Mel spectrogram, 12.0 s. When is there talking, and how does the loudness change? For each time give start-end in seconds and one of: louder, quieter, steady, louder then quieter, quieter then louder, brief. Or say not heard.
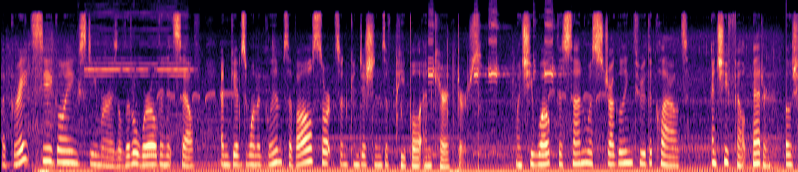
0.0-11.9 steady.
